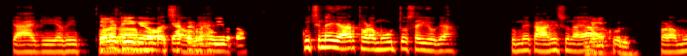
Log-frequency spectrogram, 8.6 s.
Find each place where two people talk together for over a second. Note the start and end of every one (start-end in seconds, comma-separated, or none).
1.2-2.7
